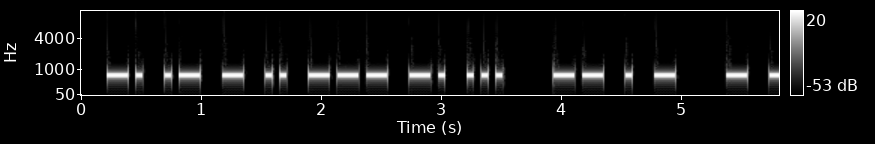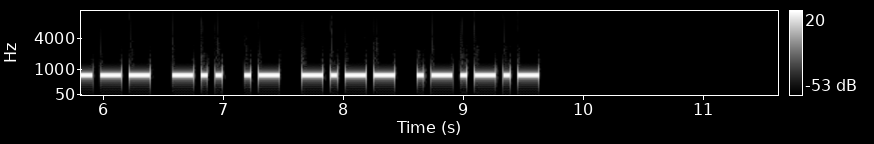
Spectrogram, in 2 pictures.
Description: Morse code, heard as a keyed tone, about 20 wpm, 700 Hz. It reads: NATIONS MET TODAY.
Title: Sentences with 3-Word Phrases - 20wpm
